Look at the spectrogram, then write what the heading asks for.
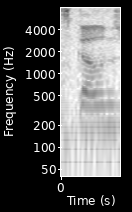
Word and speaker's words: scones: hair informs me that in educated circles scones rhymes with bones like SC Not scones like we've been saying yes wow either forget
